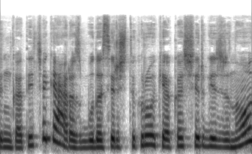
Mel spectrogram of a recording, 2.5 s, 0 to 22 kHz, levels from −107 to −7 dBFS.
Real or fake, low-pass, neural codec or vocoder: real; 14.4 kHz; none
